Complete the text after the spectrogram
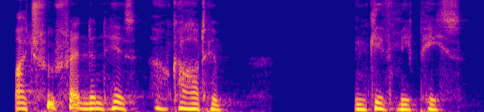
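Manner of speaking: faint, weak pleading voice full of pathos. A woman kisses her true friend's hand and speaks to him: faint voice. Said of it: "I found that [name] moved slightly, / in a faint voice".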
